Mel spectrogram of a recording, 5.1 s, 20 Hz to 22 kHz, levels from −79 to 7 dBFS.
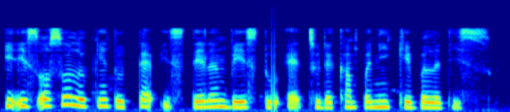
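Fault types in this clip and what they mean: Gap at a join of encoded pieces: separately encoded segments were joined without trimming encoder delay and padding, so the speech breaks into a gap of about 25 ms with smeared edges at 2.72 s, then resumes.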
